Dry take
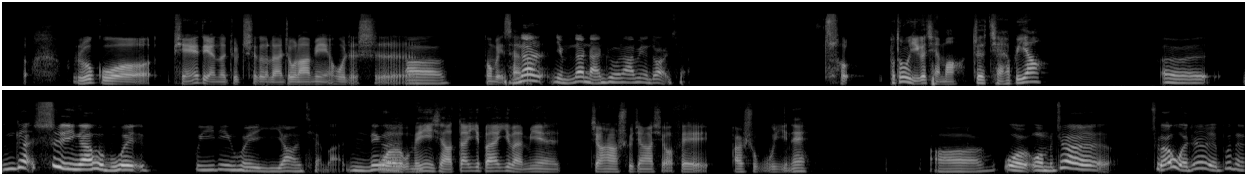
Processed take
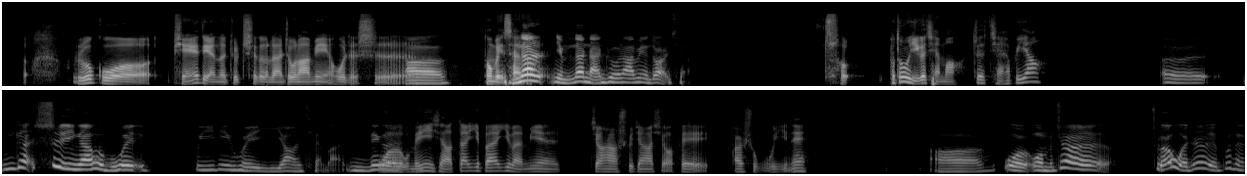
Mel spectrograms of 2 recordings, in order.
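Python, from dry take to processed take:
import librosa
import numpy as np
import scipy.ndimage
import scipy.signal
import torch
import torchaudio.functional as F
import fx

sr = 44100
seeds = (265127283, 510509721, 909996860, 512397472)

y = fx.gain(x, sr, db=fx.line((4.01, 3.0), (4.91, 11.0), (5.92, 2.0), (9.19, 2.0), (9.6, -5.5)))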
